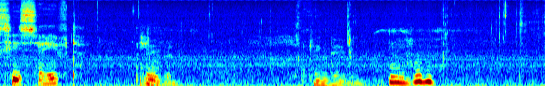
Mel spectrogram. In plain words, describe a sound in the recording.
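A woman speaks softly and close by.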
